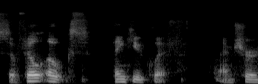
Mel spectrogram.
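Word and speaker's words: Ochs: all right uh cliff says that ox rhymes with oaks so phil oakes thank you cliff i'm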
